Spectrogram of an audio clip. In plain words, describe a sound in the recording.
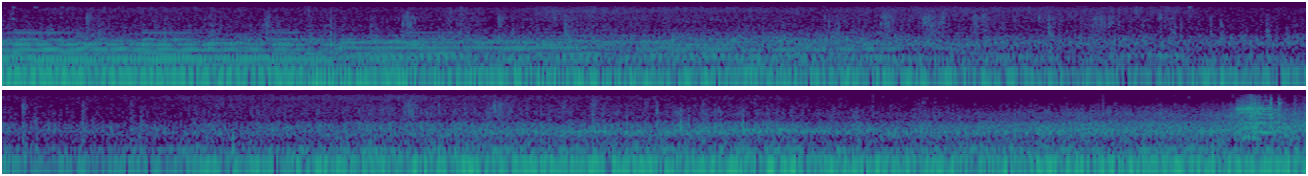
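Footsteps crunch on gravel and then thud on wooden stairs.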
